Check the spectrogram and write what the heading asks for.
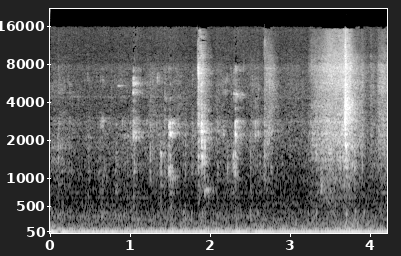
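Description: A person chewing a mouthful of hot dog sausage and bun, faintly, with a few scattered soft wet mouth clicks.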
